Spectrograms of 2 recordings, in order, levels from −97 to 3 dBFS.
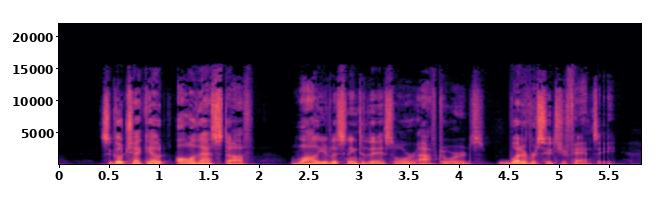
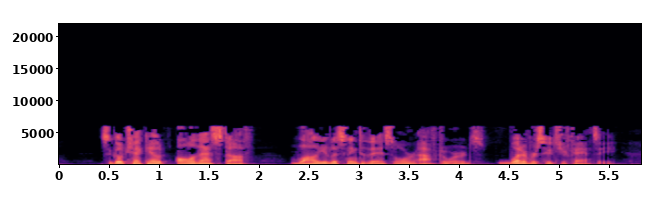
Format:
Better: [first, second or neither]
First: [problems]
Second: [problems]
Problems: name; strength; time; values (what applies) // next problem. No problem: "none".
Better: first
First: none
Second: garbled, watery; slightly; nothing above 6 kHz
